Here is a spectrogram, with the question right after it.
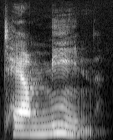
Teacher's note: And in German, the stress is on the second part.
